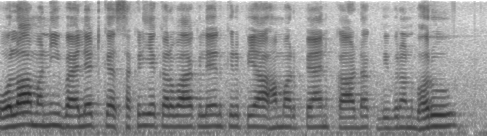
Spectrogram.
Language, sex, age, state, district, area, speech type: Maithili, male, 45-60, Bihar, Madhubani, rural, read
